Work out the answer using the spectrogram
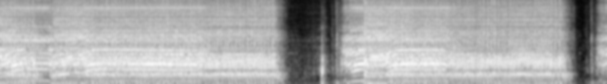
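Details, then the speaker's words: Kyosho Mini Inferno nitro engine, started with a weak starter box: high, buzzy revs that sag and cut out between throttle bursts; mixture sounds very rich, needs leaning. "let's try a little bit leaner because it sounds really really rich but you know we'll find out"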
